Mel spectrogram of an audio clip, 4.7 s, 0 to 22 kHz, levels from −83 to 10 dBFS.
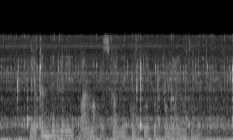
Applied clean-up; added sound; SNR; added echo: none; Sink (filling or washing); -4 dB; none.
